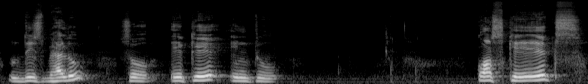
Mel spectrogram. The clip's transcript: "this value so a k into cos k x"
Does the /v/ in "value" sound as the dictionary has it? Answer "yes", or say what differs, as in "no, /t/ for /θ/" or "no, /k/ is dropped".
no, /b/ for /v/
